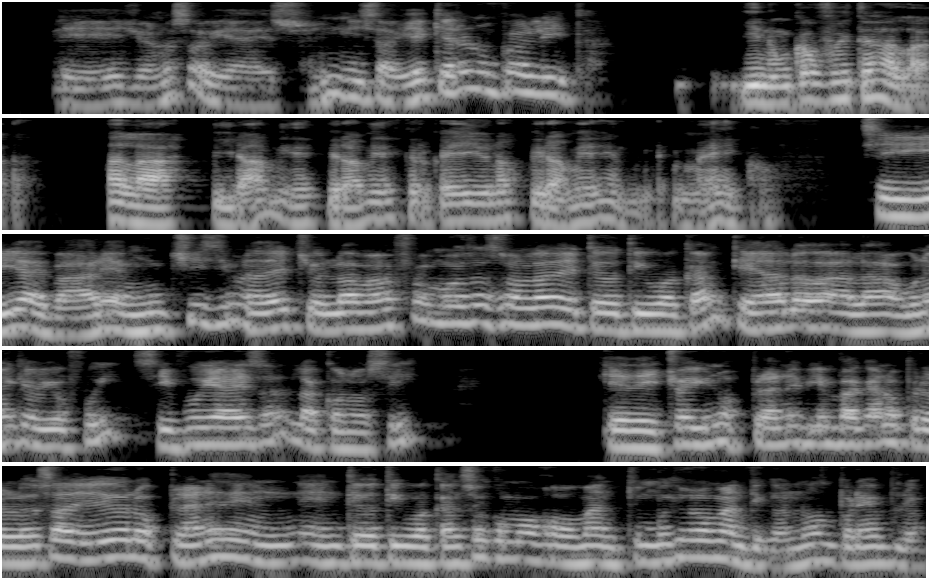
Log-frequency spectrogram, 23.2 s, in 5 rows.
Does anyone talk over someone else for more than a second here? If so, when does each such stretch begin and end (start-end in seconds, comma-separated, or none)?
none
